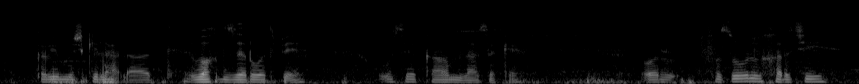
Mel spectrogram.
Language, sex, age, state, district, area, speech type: Urdu, male, 18-30, Uttar Pradesh, Gautam Buddha Nagar, rural, spontaneous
